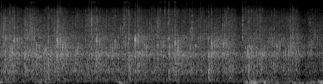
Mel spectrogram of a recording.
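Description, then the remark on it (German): Audience applause for God during an Easter church sermon fills the whole stretch, a steady, dense wash of many hands clapping at an even loudness with no voices standing out. “Können wir ihm dafür mal einen Applaus geben?”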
